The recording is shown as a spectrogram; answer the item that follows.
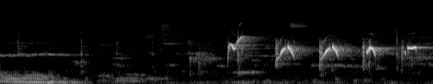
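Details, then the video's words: Low murmuring background first, then a greater green leafbird from a masteran recording gives five arched whistled notes in steady succession, about two per second. "Cucak Hijau Masteran"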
